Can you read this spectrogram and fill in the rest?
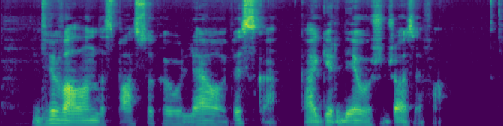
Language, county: Lithuanian, Vilnius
